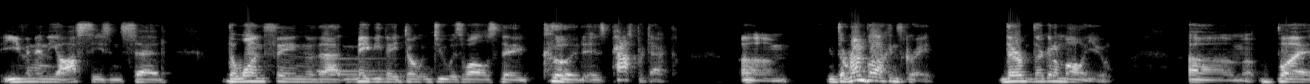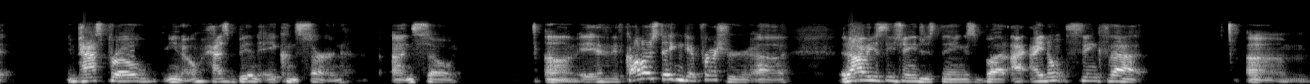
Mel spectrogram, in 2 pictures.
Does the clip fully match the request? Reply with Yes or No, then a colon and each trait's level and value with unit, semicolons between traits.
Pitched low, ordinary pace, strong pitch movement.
No: low, 130 Hz; average, 145 wpm; average, 4.6 semitones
